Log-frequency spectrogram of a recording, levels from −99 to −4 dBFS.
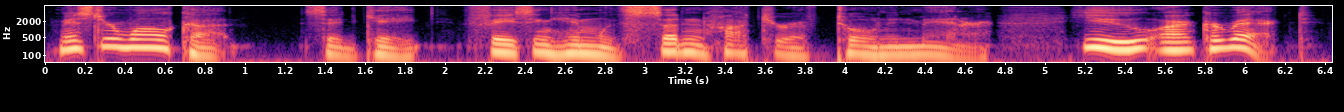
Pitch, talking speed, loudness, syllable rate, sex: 140 Hz, 150 wpm, -17 LUFS, 4.4 syllables/s, male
